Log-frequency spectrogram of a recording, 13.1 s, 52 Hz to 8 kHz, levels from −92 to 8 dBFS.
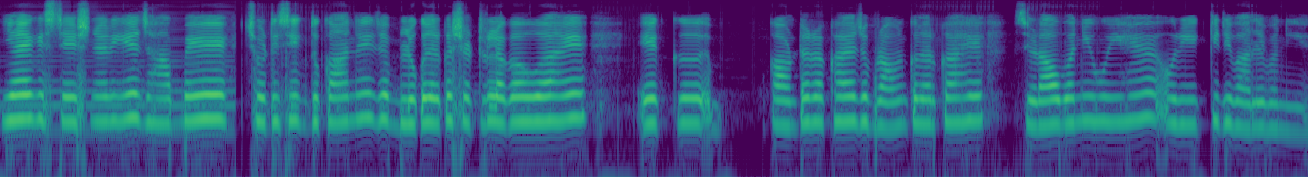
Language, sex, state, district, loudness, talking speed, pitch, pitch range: Hindi, female, Bihar, Sitamarhi, -26 LUFS, 175 wpm, 250 Hz, 240-260 Hz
